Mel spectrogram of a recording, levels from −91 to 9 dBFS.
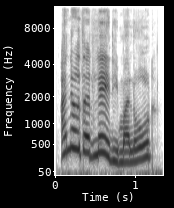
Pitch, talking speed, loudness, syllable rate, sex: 275 Hz, 265 wpm, -14 LUFS, 6.3 syllables/s, female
